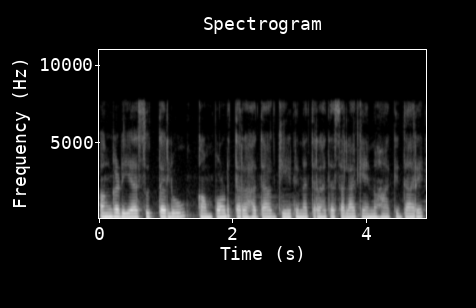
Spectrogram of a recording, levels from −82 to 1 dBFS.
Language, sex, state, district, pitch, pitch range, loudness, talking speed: Kannada, female, Karnataka, Bidar, 210 Hz, 205-215 Hz, -17 LUFS, 95 wpm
